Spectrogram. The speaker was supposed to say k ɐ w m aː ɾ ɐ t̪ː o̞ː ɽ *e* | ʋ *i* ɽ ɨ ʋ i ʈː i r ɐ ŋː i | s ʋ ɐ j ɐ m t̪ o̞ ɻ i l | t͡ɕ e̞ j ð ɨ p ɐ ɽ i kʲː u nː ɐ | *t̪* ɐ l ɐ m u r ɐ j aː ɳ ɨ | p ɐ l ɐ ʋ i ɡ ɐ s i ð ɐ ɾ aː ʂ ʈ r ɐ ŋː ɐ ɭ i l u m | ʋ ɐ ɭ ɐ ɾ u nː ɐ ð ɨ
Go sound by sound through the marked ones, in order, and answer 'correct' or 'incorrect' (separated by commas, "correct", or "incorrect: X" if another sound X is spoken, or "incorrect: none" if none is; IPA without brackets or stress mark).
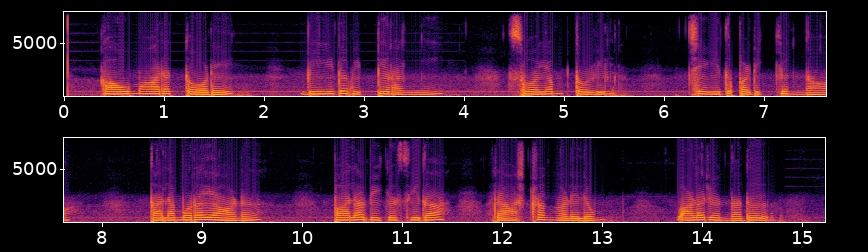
correct, incorrect: iː, correct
